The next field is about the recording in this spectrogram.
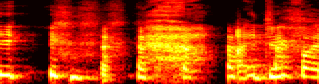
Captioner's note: laughing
